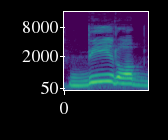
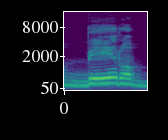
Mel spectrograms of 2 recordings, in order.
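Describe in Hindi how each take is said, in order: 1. पहले शब्द में साफ़ 'ee' स्वर है। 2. पहले शब्द में 'ay' स्वर है। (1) "बे नहीं करना" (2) "तो ये गलत था"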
